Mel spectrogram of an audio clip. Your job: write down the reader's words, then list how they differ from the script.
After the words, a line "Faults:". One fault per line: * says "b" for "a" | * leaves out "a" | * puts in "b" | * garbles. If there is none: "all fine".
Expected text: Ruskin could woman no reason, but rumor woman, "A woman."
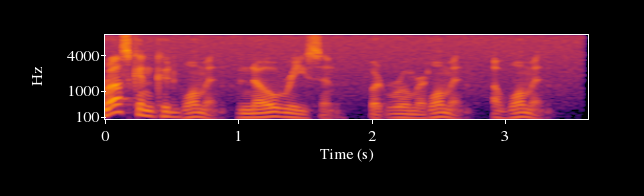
Ruskin could woman no reason, but rumor woman, "A woman."
Faults:
all fine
